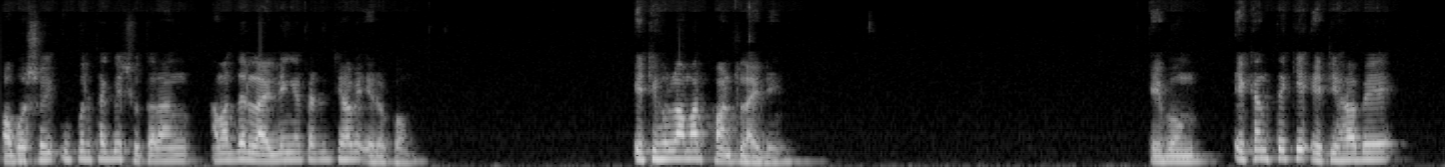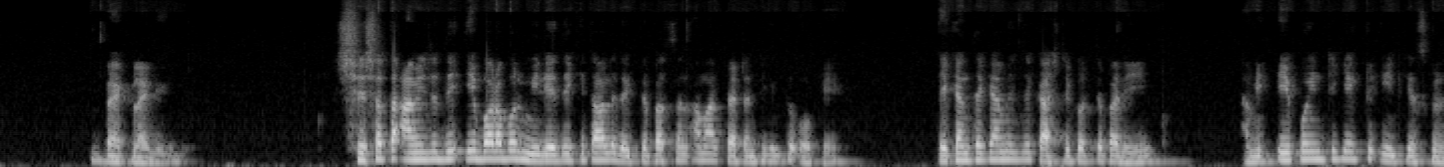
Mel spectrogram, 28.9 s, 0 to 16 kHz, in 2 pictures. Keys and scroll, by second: 25.6 Return.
